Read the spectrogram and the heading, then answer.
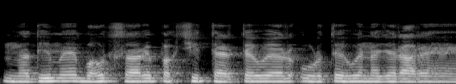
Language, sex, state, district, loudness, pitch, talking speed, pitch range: Hindi, male, Jharkhand, Deoghar, -15 LUFS, 135 Hz, 185 wpm, 130-145 Hz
